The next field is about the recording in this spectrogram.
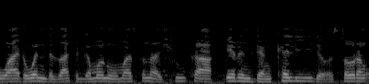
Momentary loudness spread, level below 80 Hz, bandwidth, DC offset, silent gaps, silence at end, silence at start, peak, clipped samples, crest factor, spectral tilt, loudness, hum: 6 LU; -64 dBFS; 5.8 kHz; under 0.1%; none; 0 s; 0 s; -24 dBFS; under 0.1%; 16 dB; -6 dB/octave; -40 LUFS; none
